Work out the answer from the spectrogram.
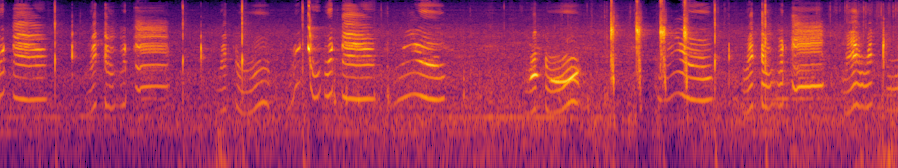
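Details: Talking pet Indian ringneck parakeet: a busy stream of nasal, speech-like syllables and looping whistled chirps, with short clicking snaps between phrases, continuous through the recording.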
